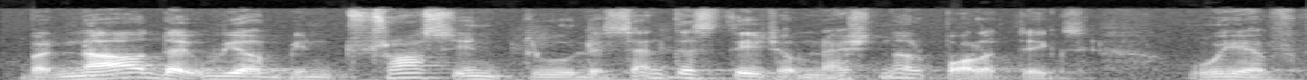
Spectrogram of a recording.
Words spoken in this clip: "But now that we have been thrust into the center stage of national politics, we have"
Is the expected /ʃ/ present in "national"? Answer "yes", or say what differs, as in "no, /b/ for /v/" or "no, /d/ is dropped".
yes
